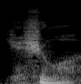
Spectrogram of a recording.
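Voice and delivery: low, soft, detached admission; a calm confession from the woman; cool and quiet. Acted. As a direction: drop it softly without feeling. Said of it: "淡淡的说".

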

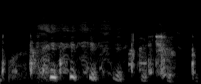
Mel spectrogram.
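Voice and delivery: laugh. Real, not acted. Laughing at listed names.

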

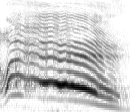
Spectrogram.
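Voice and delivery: loud, high, drawn-out "hey"; shouting at dog. Retold or imitated. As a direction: yell to stop a misbehaving dog. Acts out yelling at his dog.

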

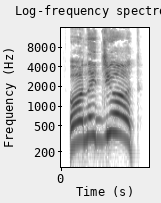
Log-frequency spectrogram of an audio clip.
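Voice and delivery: put-on high-pitched boyish cry of alarm; shouted warning. A narrator's reading. Olli alerts everyone that he is coming, high shout. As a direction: call out a warning, pitch leaping up. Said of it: "крикнул Олли".

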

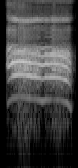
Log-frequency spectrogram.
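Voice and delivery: high, loud scream of pain; agonized drawn-out scream; long howl. A narrator's reading. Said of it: "üvöltött egyfolytában".

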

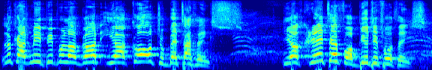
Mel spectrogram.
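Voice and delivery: loud, high declaration over the crowd; fervent shouted decree; full-force preaching. Acted. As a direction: preach it with rising power.

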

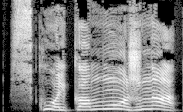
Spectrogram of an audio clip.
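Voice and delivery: slow, high, stretched-out wail; lamenting. A narrator's reading. Mother at her wits' end, lamenting. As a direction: draw out each syllable in exasperation. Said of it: "причитала мама".

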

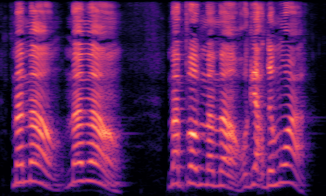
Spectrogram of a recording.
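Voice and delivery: high, loud desperate cry to his mother. Acted. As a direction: call out to her in anguish, loud and high. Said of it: "il cria". (cri désespéré, aigu et fort)

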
